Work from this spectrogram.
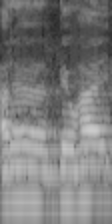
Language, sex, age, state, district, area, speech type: Bodo, male, 30-45, Assam, Chirang, urban, spontaneous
